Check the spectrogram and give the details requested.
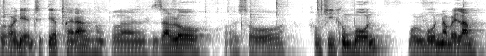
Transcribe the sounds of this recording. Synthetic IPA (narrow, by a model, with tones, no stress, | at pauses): ʔa̰˧˨ɗḭ˧˨ənt͡ɕɨ˧k̚t̪i˦˥əp̚xaː˧˩jna˧ŋɦwa˨˩k̚laː˨˩zaː˧lo˧˨˦so˨˦ | xə˧wŋ͡mt͡ɕi˨˦nxə˧wŋ͡mɓo˨˦n | mo˨˩t̚m˧˩ɓo˨˦nːa˧mɓə˧˩jla˧m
